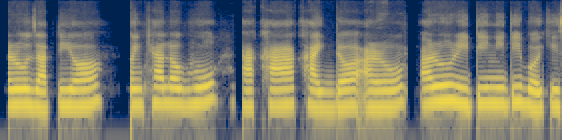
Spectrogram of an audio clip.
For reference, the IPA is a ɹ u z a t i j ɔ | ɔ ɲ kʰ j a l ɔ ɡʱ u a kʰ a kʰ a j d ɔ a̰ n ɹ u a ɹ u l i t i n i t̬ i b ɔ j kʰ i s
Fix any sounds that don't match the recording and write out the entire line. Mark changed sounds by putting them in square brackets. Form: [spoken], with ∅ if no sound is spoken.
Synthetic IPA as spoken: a ɹ u z a t i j ɔ | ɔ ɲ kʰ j a l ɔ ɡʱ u a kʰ a kʰ a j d ɔ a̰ [∅] ɹ u a ɹ u [ɹ] i t i n i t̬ i b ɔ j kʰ i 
